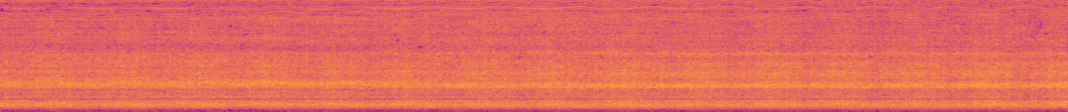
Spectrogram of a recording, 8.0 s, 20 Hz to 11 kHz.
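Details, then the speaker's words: Marks & Spencer Insect-a-zoid robot (model 4218) gearbox after the fix, pinion gears moved about 1 mm up the motor shaft so they no longer rub the crown gear teeth: a steady, even high-pitched whir with no rubbing or grinding. "so we'll give it another little run so you can hear how quiet it is now so here we go again and this time it should be much quieter"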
